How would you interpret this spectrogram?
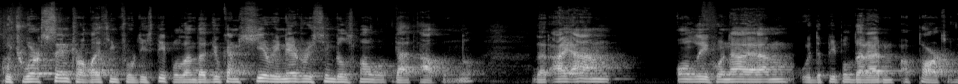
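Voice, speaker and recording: A middle-aged man talking reflectively and conversationally as an interviewed scholar, explaining his thinking thoughtfully. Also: fairly low pitch. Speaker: guest scholar interviewed about research. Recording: roomy, echoing sound.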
